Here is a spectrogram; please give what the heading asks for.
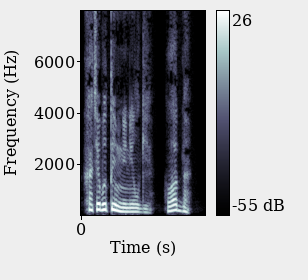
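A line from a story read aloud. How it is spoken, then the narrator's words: Sighing. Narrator (Russian): Я вздохнул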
